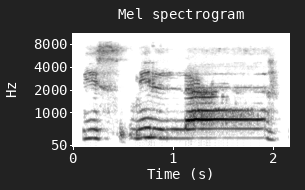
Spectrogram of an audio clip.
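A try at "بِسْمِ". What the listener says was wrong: Jangan ada jeda dari sin sukun ke mim. Bismi.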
